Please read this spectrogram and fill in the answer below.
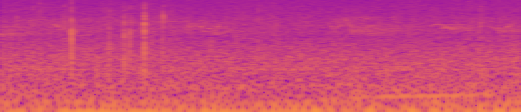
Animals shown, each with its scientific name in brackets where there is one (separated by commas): Scarlet Tanager (Piranga olivacea)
